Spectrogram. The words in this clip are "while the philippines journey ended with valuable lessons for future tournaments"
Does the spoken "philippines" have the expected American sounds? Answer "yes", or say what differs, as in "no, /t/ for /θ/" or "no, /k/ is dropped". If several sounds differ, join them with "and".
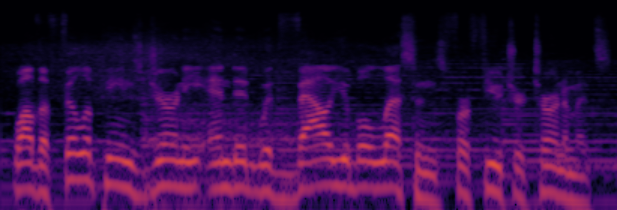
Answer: yes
